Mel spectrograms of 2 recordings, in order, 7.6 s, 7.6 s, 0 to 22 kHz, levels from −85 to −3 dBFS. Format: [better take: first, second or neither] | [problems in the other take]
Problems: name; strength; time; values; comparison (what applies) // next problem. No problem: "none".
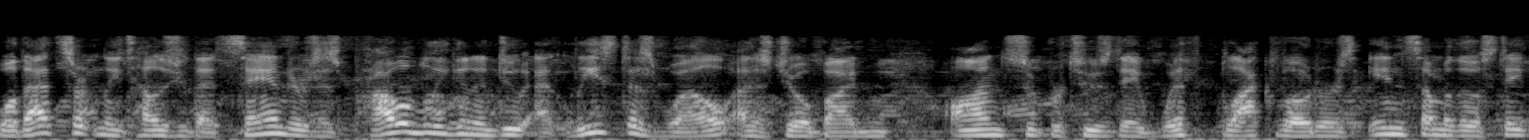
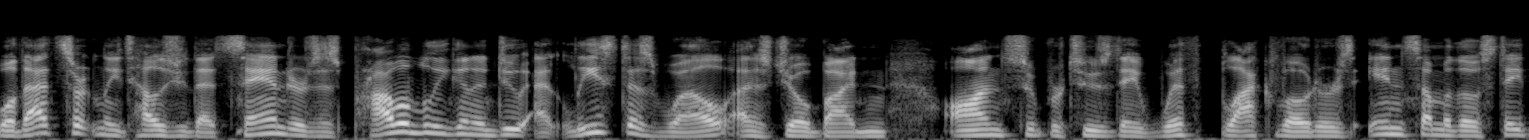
second | room echo; dies away in 2.4 s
